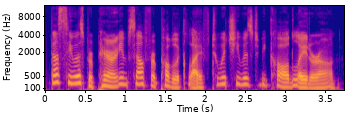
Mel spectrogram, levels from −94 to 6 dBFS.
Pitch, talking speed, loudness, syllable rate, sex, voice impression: 175 Hz, 275 wpm, -19 LUFS, 6.5 syllables/s, female, very feminine, adult-like, thin, tensed, very powerful, bright, very hard, very clear, very fluent, cool, intellectual, very refreshing, sincere, slightly calm, slightly friendly, reassuring, slightly unique, slightly elegant, slightly wild, slightly sweet, lively, strict, slightly intense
